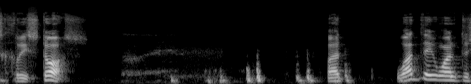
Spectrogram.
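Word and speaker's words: Χριστός: have this word christos the emphasis is actually on the last vowel here so you pronounce as three stars but if you give the full pronunciation then it's christos christos no no no no sorry christos it's christos but what they want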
